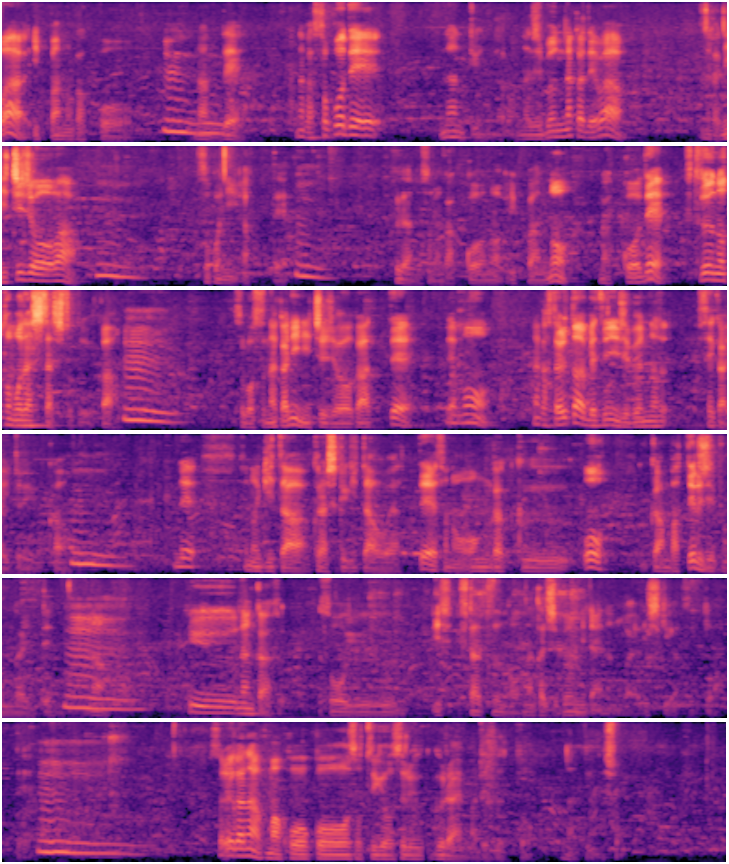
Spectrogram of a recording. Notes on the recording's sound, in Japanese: 収録は東京・代々木八幡のリトルナップコーヒーにて。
